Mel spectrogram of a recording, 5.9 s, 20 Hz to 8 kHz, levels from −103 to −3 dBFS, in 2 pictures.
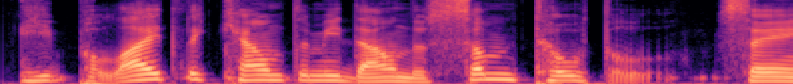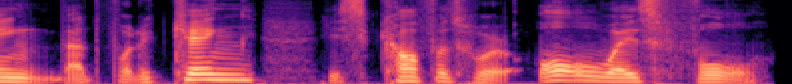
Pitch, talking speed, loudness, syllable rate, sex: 150 Hz, 180 wpm, -21 LUFS, 5.0 syllables/s, male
